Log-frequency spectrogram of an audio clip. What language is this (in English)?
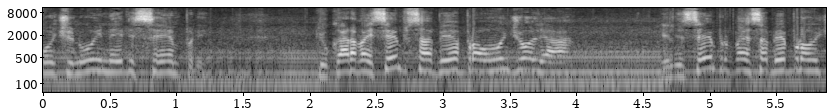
Portuguese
